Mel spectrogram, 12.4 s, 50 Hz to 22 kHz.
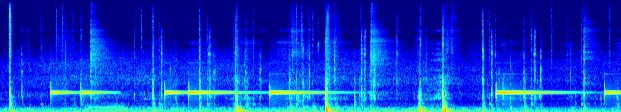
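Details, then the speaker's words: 2015 Buick LaCrosse after transmission replacement: single sharp clicks at each key turn over a warning chime, engine never cranks; click no crank, persisted even with a new starter, cause not yet found. "So it just clicks."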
